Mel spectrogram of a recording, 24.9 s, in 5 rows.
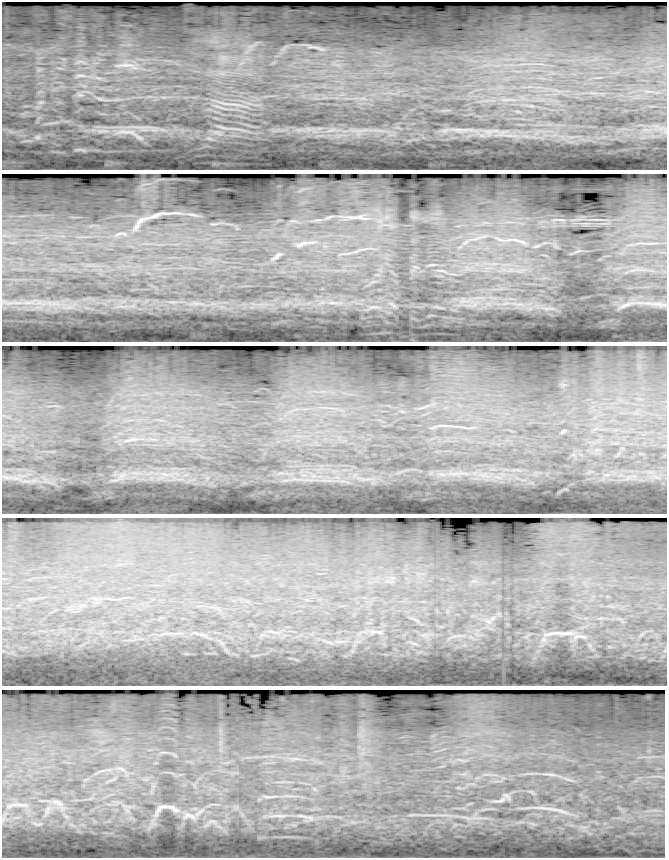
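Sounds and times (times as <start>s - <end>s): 
crowd shouting and running from firework bull: 0.0s - 24.9s.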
